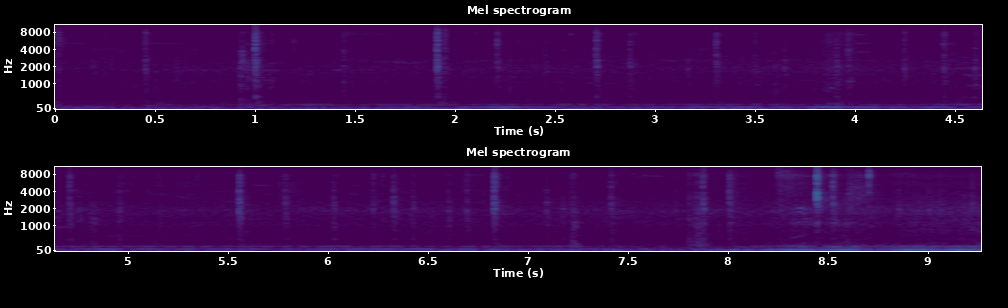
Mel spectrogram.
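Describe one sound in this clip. A car engine cranks over slowly.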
